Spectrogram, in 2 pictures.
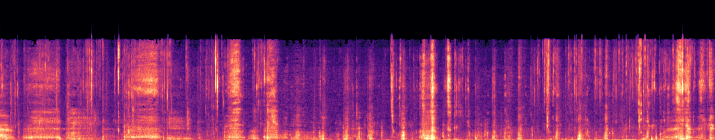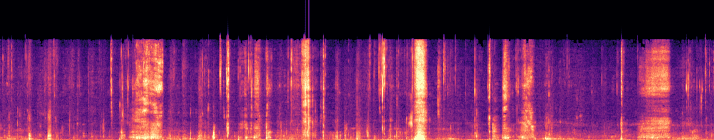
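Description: Two people eating a meal of rice, pork and chicken gizzard by hand: wet chewing and biting with irregular sharp mouth clicks and smacks.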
